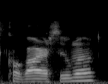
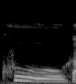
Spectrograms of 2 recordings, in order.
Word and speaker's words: Kogarasuma: Like, they'll probably put they'll be like Cougar. I'm like, no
